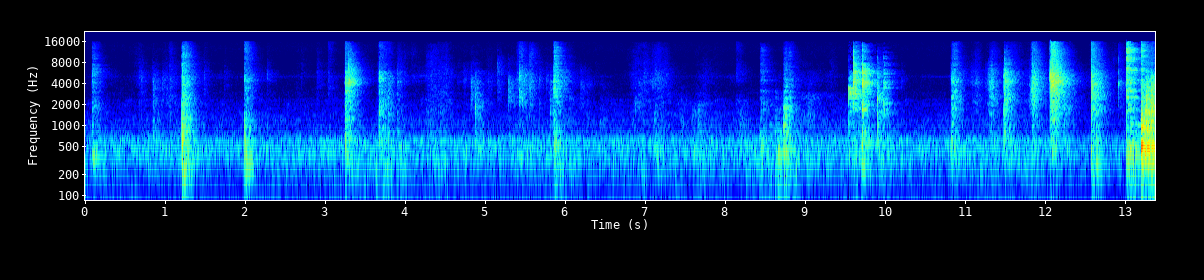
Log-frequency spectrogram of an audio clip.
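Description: Bamboo lid and glass storage jar being handled: a scattering of light knocks and clicks, with a brief rustle about ten seconds in and again near the end.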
